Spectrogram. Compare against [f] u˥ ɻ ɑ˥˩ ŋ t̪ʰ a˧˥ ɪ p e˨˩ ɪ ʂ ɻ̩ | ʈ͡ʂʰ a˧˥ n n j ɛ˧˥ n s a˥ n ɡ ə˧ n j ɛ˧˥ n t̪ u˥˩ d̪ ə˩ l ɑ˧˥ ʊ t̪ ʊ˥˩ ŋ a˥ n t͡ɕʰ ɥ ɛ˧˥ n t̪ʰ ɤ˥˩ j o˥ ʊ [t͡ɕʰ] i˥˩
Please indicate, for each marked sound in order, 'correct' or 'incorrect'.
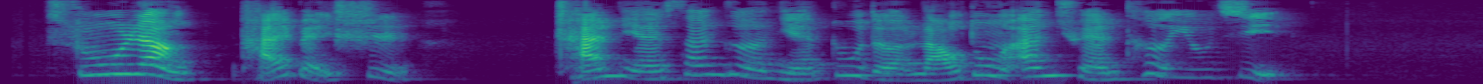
incorrect: s, incorrect: t͡ɕ

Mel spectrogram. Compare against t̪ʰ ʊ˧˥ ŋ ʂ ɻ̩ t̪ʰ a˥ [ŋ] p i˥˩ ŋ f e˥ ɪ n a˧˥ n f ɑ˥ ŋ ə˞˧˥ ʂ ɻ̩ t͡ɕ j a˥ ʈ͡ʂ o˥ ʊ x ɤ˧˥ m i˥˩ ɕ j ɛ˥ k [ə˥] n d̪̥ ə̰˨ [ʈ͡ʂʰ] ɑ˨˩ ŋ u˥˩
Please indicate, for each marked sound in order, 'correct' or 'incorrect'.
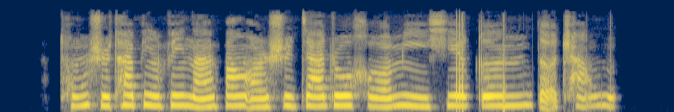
incorrect: none, correct, correct

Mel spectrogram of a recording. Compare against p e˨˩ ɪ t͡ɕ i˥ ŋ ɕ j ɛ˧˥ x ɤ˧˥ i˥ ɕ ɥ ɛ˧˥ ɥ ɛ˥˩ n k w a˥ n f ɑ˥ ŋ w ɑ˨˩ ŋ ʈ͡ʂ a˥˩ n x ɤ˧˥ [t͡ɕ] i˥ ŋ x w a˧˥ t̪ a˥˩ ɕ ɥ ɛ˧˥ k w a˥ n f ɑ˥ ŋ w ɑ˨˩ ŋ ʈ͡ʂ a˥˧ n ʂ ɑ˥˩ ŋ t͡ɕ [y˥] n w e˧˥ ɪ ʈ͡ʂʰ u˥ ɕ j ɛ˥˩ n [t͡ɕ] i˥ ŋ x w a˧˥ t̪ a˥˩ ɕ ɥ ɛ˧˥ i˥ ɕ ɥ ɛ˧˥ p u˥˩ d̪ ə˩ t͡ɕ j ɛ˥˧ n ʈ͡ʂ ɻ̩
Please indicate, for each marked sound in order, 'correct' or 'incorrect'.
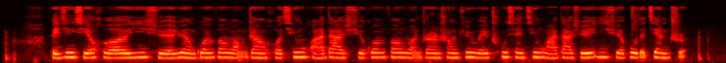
incorrect: t͡ɕʰ, correct, incorrect: t͡ɕʰ

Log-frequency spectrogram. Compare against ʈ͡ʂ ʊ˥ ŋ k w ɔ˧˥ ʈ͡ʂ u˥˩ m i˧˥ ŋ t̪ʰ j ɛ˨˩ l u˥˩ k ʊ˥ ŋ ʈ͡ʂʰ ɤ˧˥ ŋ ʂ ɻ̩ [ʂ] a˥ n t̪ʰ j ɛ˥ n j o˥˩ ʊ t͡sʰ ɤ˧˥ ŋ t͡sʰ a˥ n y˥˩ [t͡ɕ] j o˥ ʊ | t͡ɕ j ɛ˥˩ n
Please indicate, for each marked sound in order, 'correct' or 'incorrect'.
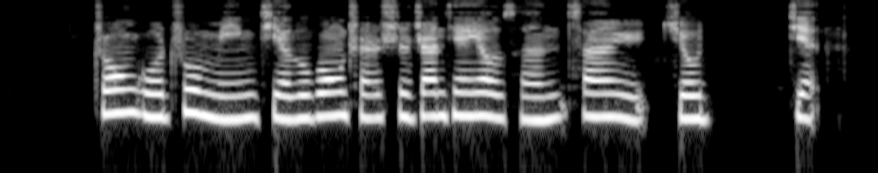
incorrect: ʈ͡ʂ, correct

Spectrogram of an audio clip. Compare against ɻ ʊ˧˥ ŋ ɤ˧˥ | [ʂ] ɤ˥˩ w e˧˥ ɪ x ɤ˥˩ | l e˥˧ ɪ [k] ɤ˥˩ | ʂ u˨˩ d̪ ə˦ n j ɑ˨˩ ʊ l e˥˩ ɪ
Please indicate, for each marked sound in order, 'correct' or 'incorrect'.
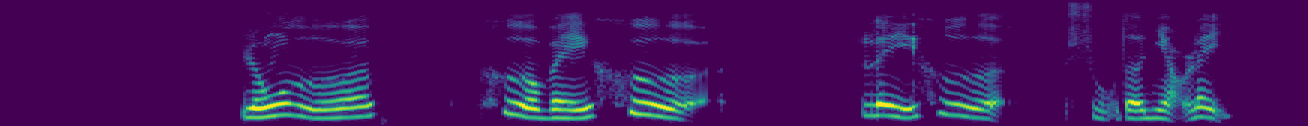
incorrect: x, incorrect: x

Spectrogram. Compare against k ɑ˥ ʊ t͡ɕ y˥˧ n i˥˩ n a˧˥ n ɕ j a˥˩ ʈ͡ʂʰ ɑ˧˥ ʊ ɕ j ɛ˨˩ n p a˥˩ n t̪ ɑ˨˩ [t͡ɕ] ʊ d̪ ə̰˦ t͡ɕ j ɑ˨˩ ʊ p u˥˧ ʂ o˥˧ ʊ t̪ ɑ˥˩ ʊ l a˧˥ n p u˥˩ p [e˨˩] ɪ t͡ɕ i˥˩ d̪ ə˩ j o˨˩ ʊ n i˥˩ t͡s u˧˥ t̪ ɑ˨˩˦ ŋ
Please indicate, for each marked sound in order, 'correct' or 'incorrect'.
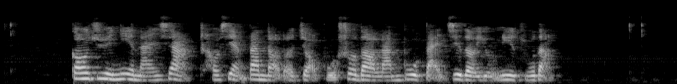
incorrect: none, incorrect: a˨˩

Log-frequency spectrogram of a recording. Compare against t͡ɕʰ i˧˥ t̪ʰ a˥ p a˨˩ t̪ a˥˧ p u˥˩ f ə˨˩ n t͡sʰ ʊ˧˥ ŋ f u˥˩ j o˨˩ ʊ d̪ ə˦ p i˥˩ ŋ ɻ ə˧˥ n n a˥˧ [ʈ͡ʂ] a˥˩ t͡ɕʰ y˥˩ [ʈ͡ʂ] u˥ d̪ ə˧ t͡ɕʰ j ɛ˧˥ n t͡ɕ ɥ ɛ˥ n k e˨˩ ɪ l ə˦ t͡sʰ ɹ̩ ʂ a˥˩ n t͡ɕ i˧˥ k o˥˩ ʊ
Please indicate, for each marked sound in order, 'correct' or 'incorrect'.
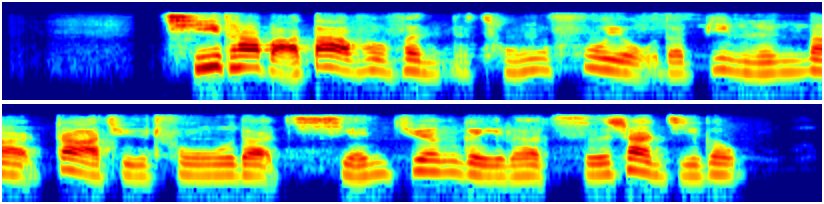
correct, incorrect: ʈ͡ʂʰ

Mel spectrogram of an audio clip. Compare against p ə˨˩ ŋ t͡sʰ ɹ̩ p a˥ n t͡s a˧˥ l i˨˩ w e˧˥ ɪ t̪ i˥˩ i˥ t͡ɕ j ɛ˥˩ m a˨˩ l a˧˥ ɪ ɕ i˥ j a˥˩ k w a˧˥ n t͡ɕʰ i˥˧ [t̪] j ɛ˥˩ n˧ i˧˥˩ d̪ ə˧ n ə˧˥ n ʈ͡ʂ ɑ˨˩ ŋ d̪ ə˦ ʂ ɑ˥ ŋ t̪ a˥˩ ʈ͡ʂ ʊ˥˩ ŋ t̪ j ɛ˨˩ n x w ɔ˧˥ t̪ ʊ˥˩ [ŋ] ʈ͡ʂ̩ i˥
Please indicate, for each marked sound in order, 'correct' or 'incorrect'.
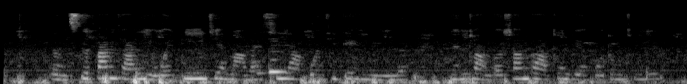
correct, correct

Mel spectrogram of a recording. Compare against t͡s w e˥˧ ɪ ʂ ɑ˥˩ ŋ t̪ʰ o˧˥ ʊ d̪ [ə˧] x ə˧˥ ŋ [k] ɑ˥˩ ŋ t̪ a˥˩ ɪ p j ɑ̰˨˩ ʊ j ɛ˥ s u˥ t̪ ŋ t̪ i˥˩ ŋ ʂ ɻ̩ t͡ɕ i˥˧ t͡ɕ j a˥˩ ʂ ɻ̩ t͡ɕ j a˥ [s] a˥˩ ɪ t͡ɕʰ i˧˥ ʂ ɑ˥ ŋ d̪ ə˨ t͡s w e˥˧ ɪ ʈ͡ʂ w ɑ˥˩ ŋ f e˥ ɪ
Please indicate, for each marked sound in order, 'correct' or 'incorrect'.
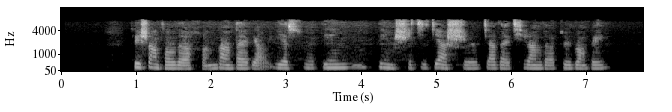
correct, correct, incorrect: t͡s

